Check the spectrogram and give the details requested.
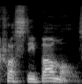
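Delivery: ordinary delivery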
